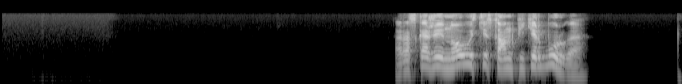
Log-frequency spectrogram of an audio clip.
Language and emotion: Russian, positive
